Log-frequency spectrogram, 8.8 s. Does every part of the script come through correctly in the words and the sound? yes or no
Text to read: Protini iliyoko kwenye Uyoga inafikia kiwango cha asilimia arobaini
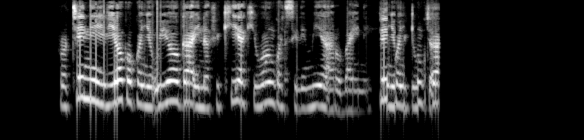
no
